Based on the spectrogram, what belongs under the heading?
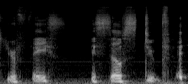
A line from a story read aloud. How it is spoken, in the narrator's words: starts laughing, and she's like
